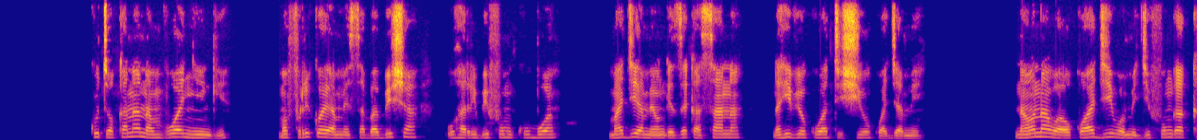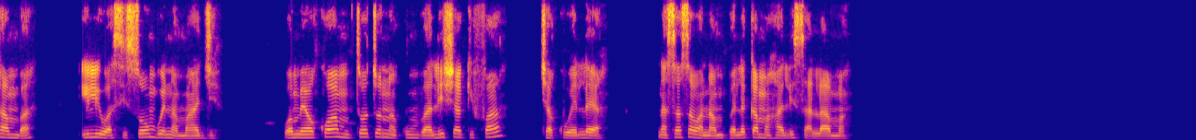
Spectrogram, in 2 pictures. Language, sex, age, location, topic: Swahili, female, 36-49, Nairobi, health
